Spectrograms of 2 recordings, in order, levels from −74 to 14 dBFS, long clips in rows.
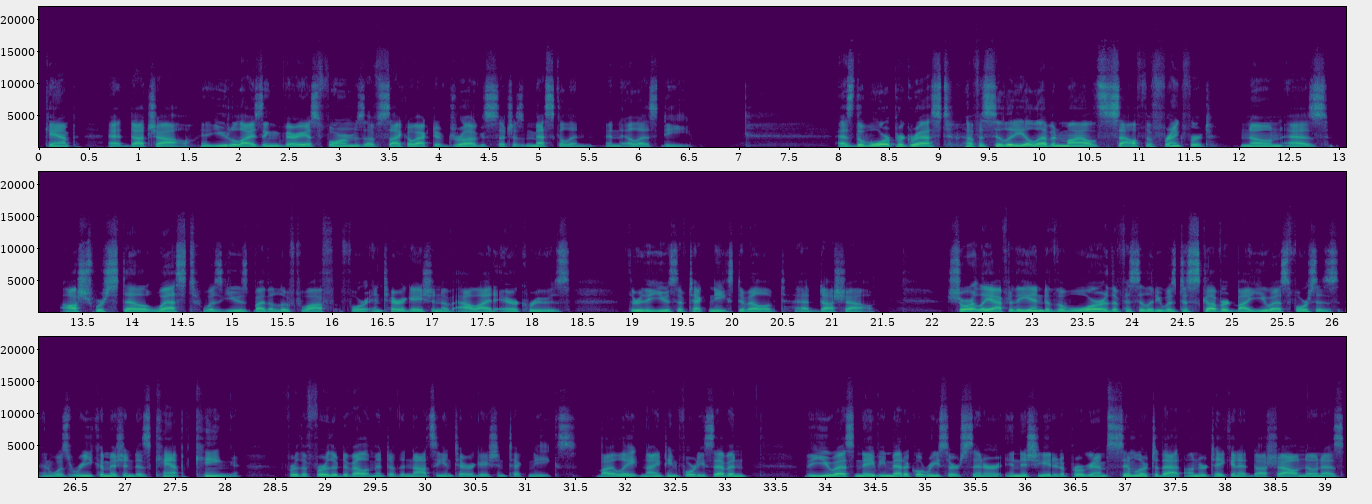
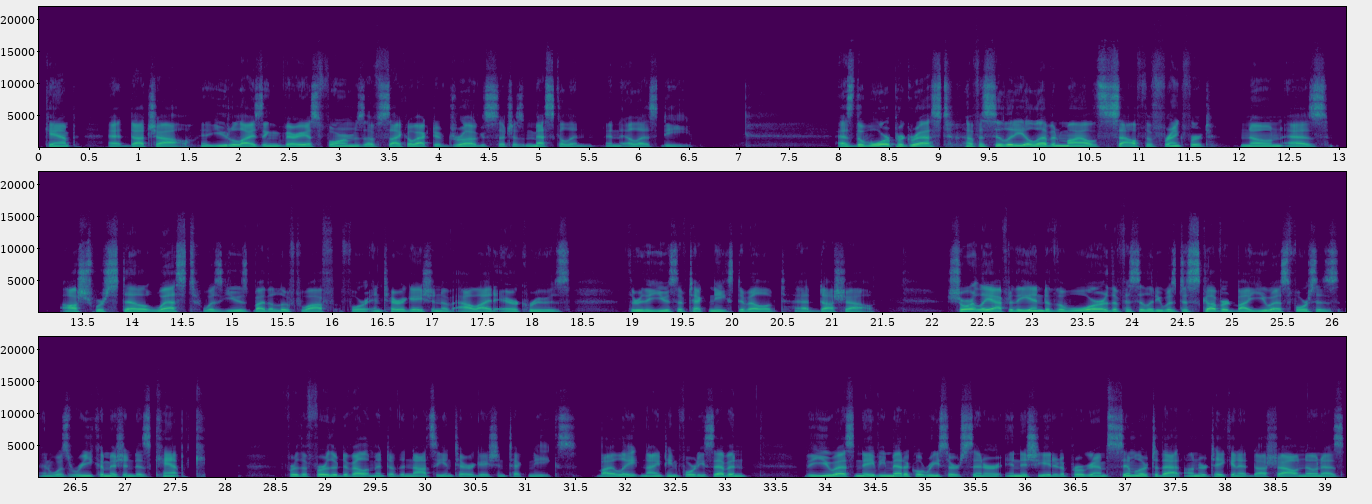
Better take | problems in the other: first | audio cutting out; at 28 s

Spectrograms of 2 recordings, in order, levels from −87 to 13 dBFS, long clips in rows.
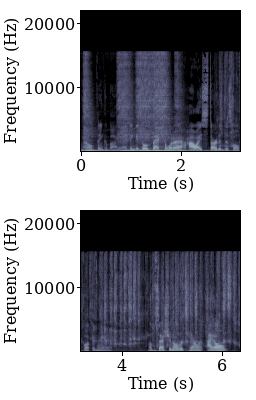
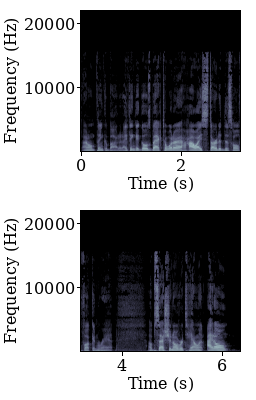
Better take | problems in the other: second | household noises; loud; throughout; 1 dB below the speech

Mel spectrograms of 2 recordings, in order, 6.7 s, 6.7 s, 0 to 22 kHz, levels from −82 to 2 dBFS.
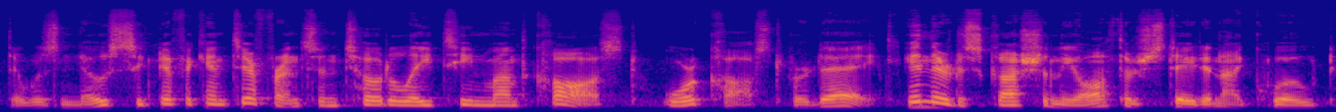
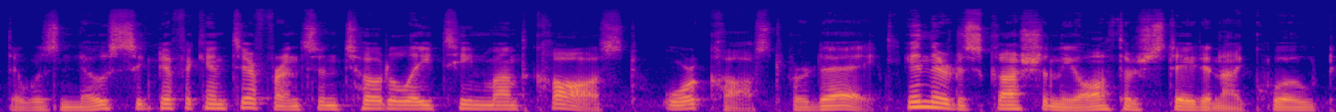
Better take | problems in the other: second | thin; very slightly; fading below 250 Hz

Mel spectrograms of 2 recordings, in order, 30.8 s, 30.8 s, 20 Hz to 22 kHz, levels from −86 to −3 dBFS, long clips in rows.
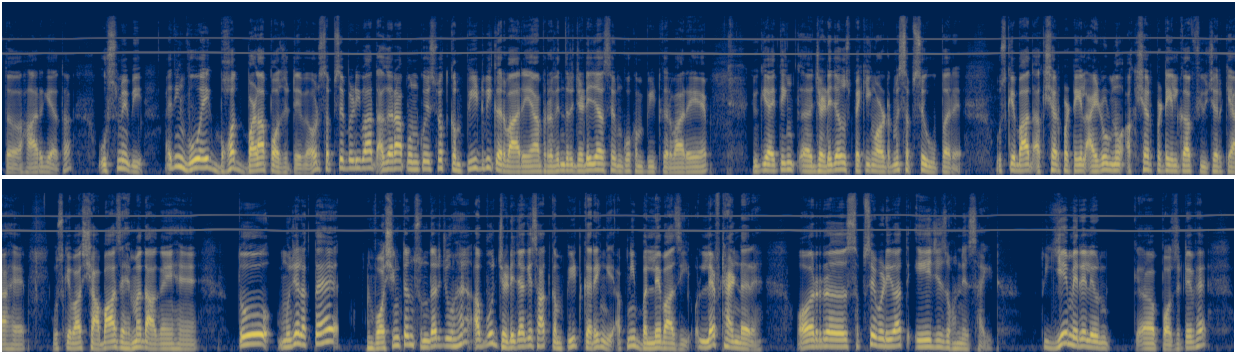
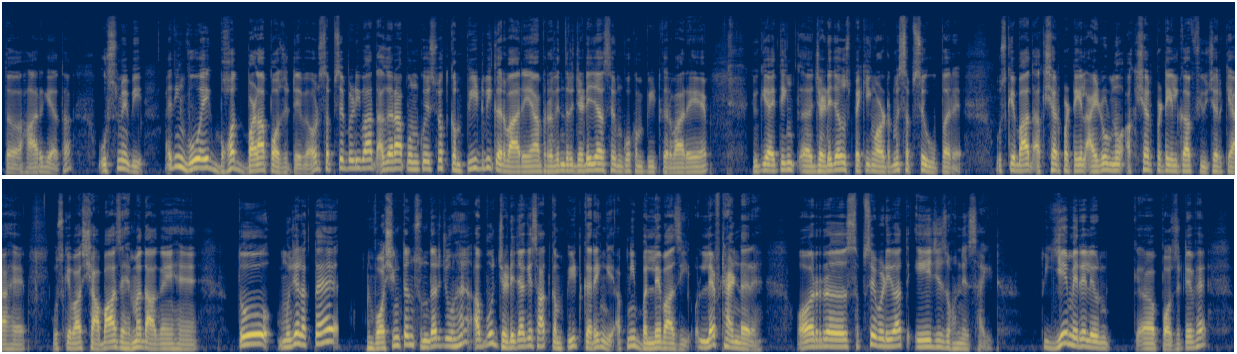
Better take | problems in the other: second | high-pitched whine; faint; throughout; 6.5 kHz, 25 dB below the speech

